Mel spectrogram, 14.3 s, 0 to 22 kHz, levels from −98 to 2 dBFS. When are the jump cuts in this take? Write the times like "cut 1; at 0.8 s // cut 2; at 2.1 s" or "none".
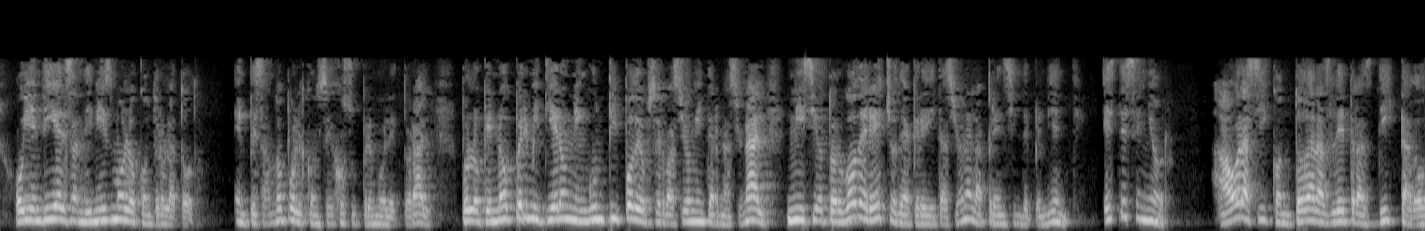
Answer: cut 1; at 11.0 s

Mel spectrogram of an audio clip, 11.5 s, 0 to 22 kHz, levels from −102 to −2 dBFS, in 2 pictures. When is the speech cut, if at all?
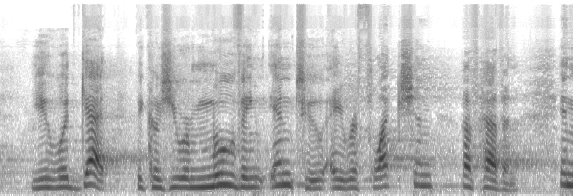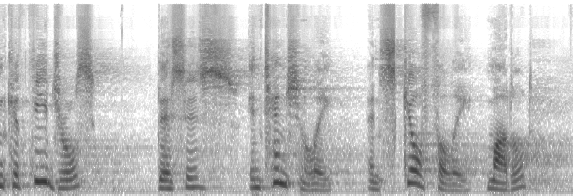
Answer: none

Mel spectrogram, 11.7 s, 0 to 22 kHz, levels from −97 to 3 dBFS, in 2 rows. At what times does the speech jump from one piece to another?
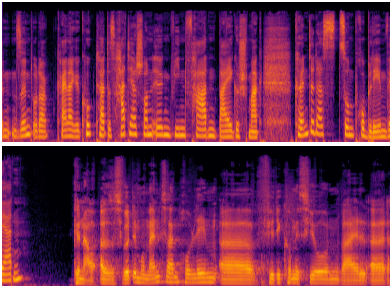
none

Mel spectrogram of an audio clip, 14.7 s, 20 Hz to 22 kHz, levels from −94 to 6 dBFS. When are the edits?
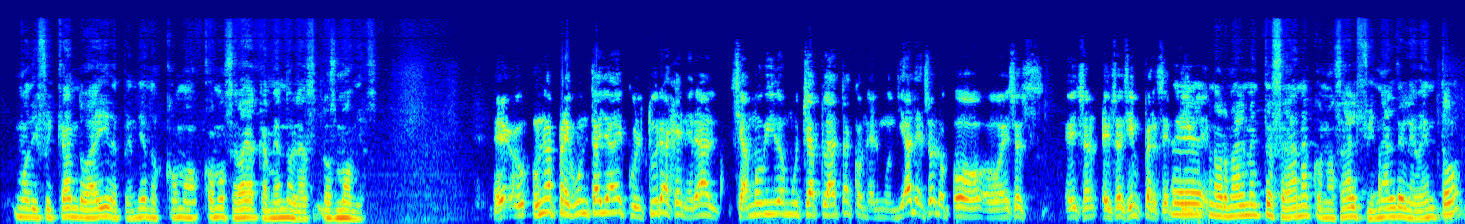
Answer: cut 1; at 9.5 s // cut 2; at 12.1 s

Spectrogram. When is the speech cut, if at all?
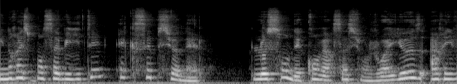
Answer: cut 1; at 2.5 s

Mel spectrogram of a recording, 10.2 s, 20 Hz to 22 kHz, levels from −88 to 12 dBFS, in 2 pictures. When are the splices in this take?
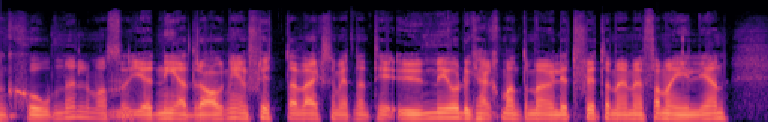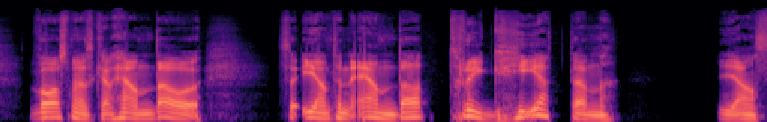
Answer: none

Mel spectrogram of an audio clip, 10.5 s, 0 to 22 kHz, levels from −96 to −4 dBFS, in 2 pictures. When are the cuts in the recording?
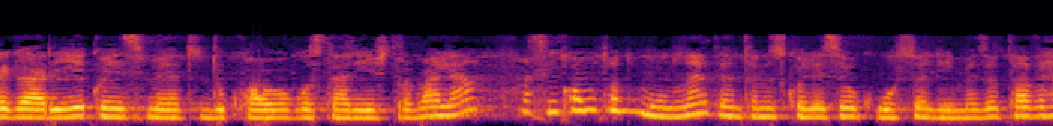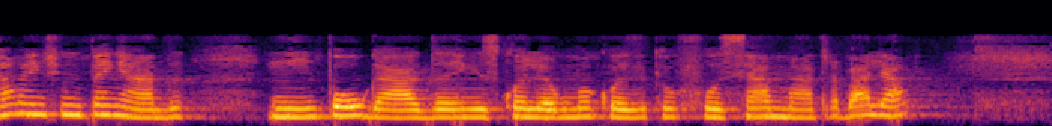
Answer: none

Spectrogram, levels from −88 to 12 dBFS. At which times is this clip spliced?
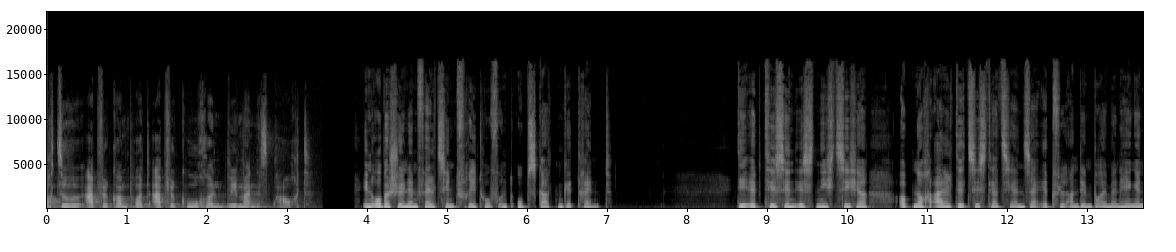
cut 1; at 2.3 s // cut 2; at 3.8 s

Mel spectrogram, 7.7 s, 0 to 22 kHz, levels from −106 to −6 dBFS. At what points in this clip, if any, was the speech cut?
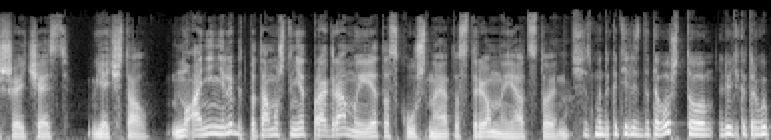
none

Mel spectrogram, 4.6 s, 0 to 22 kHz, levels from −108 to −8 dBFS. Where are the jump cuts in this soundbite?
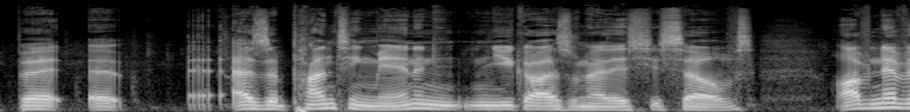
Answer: none

